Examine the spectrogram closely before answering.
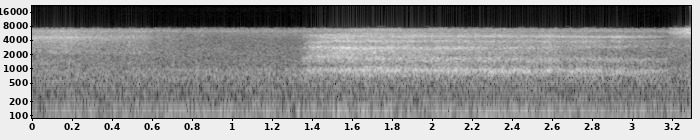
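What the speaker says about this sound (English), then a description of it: "just a deep breath here" A deep, audible breath drawn in through the nose during a qi gong exercise, a close, airy inhale with a sharper rush of air partway through, alone without speech.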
